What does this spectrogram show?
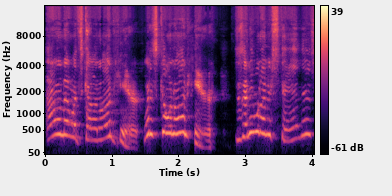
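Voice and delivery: very high, loud, swooping complaining voice. Retelling a movie outing, imitating the mother-in-law sitting distanced away. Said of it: "He sounded just like her".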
